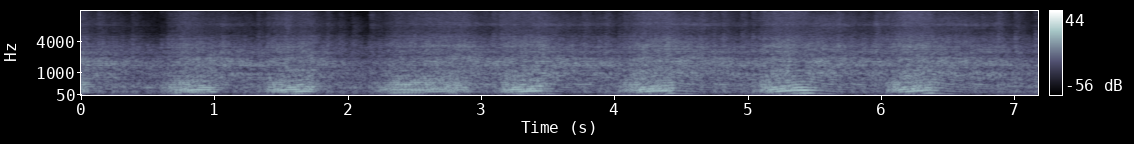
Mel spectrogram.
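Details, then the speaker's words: 2000 Honda CR125R two-stroke motocross bike, first start: rough throttle blips about once a second with a loose metallic rattle under each rev. It then died, kicked hard with heavy drag, pointing to connecting rod and crank bearing rattle. "yeah there's a heck of a rattle there we're definitely gonna have to dig into it and find out what that is"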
